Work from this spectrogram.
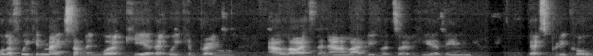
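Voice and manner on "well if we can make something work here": usual speaking voice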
